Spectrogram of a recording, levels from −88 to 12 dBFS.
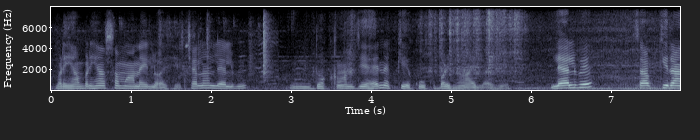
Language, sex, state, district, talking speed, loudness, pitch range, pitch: Magahi, female, Bihar, Jamui, 165 wpm, -26 LUFS, 165-210 Hz, 185 Hz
